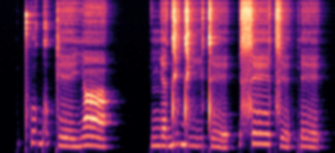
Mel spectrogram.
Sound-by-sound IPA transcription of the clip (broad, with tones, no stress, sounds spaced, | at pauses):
pʰ u˦ ɡʷ ɪ˦ k eː˨ j ã˦˨ | ɲ ɛ˨ d i˦ d iː˨ t e˨ | s eː˦ t͡s ɪ˨ | ɾ e˨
